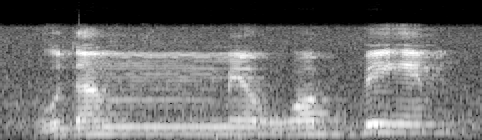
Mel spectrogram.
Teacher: بہرحال ھدم میں ادغام ناقص ہے، غنہ کریں گے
